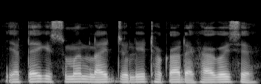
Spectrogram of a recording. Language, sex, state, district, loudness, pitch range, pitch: Assamese, male, Assam, Kamrup Metropolitan, -16 LUFS, 110-120 Hz, 115 Hz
